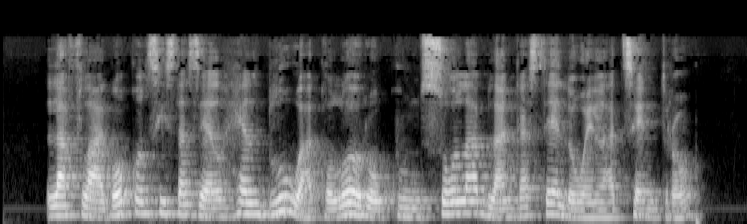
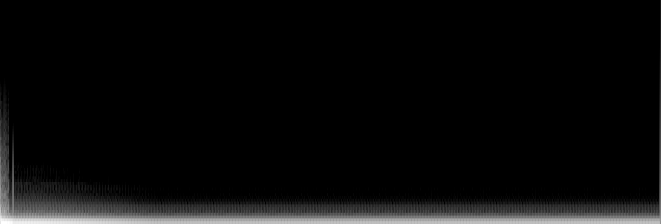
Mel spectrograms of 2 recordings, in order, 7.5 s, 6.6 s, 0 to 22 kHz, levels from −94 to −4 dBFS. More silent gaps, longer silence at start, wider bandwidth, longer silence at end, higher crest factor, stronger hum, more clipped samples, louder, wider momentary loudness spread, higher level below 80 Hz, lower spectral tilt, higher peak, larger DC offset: neither; first, 0.5 s vs 0 s; first, 11.5 kHz vs 0.5 kHz; first, 0.5 s vs 0 s; about the same, 18 dB vs 16 dB; neither; neither; first, -19 LUFS vs -30 LUFS; second, 7 LU vs 15 LU; second, -56 dBFS vs -22 dBFS; second, -3.5 dB/octave vs -16.5 dB/octave; first, 0 dBFS vs -4 dBFS; neither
